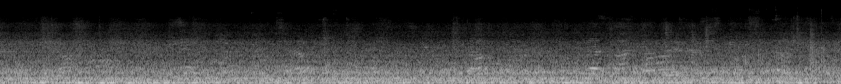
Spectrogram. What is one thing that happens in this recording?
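Steel wheels squeal and screech against the rails.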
